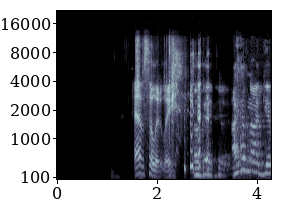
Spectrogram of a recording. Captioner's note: laughing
